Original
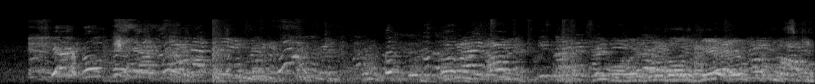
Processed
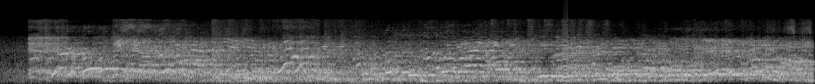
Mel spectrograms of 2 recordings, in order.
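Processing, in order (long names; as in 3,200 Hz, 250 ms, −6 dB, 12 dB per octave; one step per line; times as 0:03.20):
0:04.19–0:05.81: comb filter 5.4 ms, depth 91%
0:06.84–0:07.80: bass and treble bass −7 dB, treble +5 dB
in parallel at +1.5 dB: speech leveller within 3 dB
on the sum: brickwall limiter −17 dBFS, peak gain reduction 12 dB
single-tap delay 164 ms −3.5 dB
on a send at −11 dB: convolution reverb RT60 0.60 s, pre-delay 76 ms
on the sum: buffer that repeats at 0:05.63, samples 256, times 6
level +3 dB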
